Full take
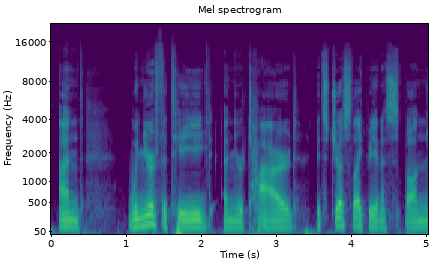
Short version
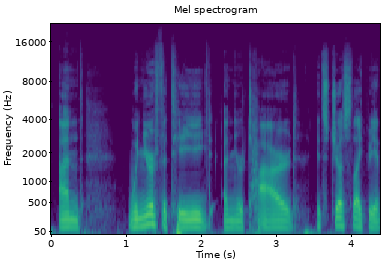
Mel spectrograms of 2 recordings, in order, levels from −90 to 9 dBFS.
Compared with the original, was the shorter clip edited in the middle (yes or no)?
no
